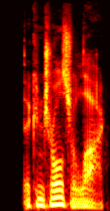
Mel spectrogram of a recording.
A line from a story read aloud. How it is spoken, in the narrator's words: he said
